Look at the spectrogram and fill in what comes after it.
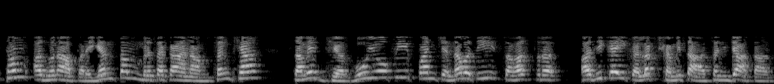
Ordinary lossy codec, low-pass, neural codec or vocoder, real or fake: none; 3.6 kHz; none; real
